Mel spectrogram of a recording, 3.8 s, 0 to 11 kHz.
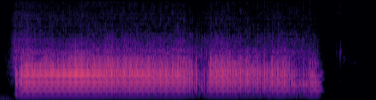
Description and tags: One-shot from Versilian Studios Chamber Orchestra 2: Community Edition sampling project.
Instrument family: Brass
Instrument: OldTrombone
Articulation: buzz
Note: A#1
Midi note: 35
Room type: Band Rehearsal Space
Microphone: 2x SM-57 spaced pair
